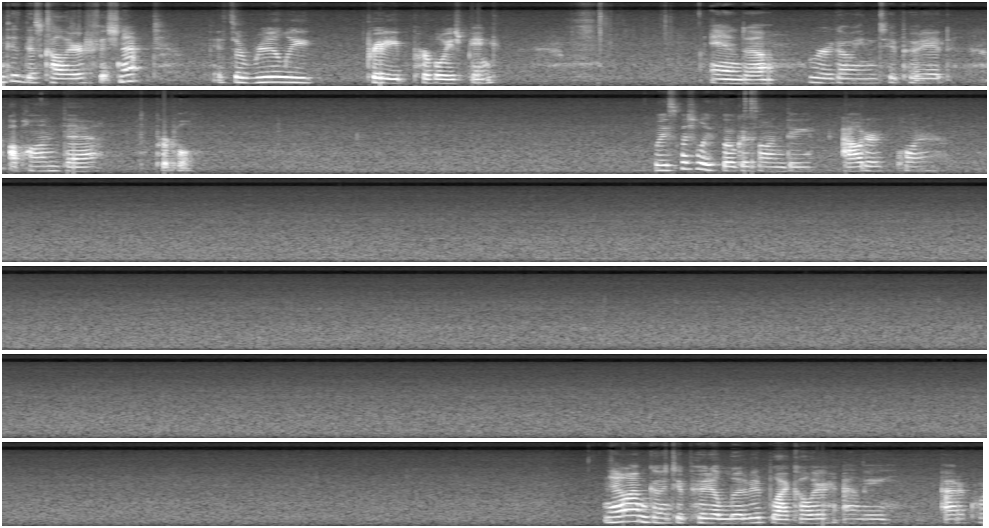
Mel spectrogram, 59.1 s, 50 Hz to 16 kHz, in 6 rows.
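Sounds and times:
faint background hiss: 0.0 - 59.0.

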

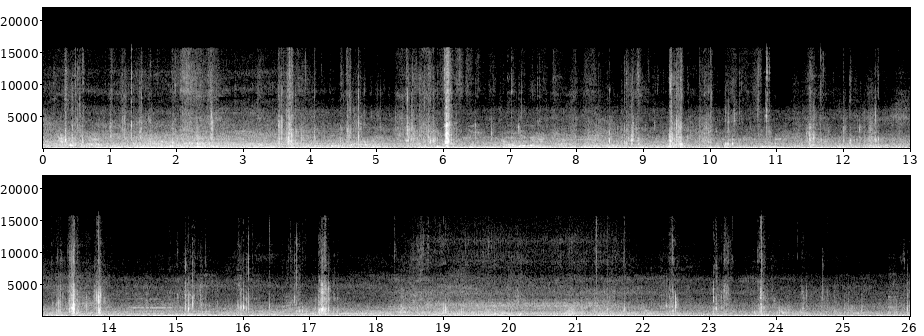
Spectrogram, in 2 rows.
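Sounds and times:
low outdoor rumble: 0.0 - 26.0.

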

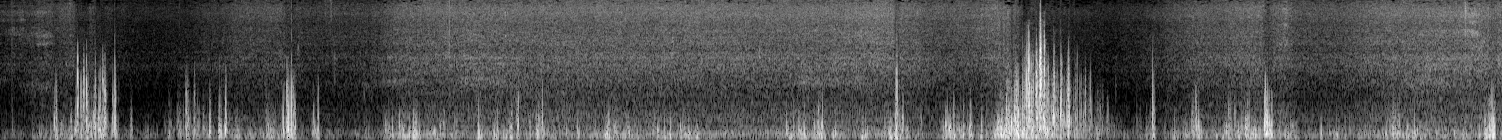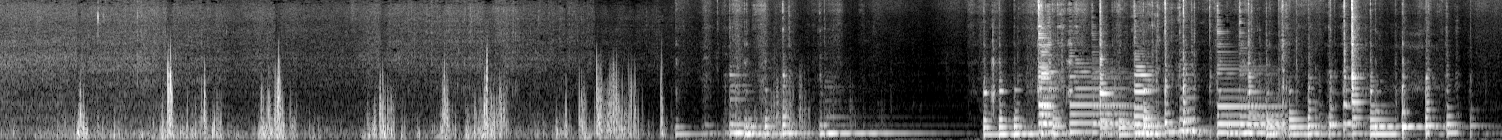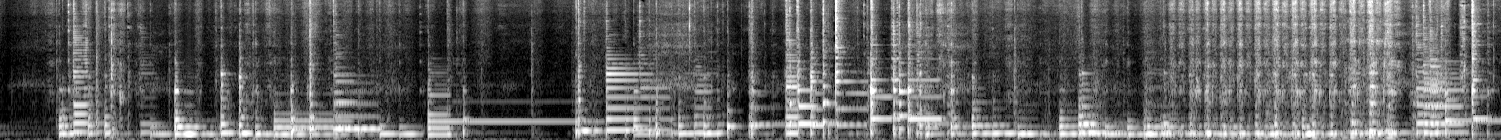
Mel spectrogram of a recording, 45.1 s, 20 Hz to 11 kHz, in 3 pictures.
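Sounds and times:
wind buffeting microphone: 0.3 - 23.8.

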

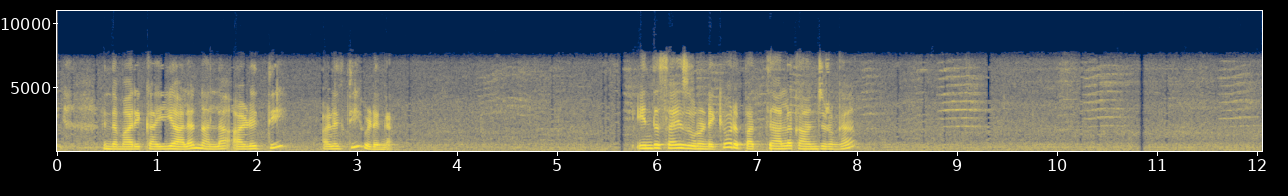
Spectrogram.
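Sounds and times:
low background noise: 0.0 - 12.0
faint high-pitched animal calls: 8.8 - 9.4, 10.2 - 10.8, 11.6 - 12.0.

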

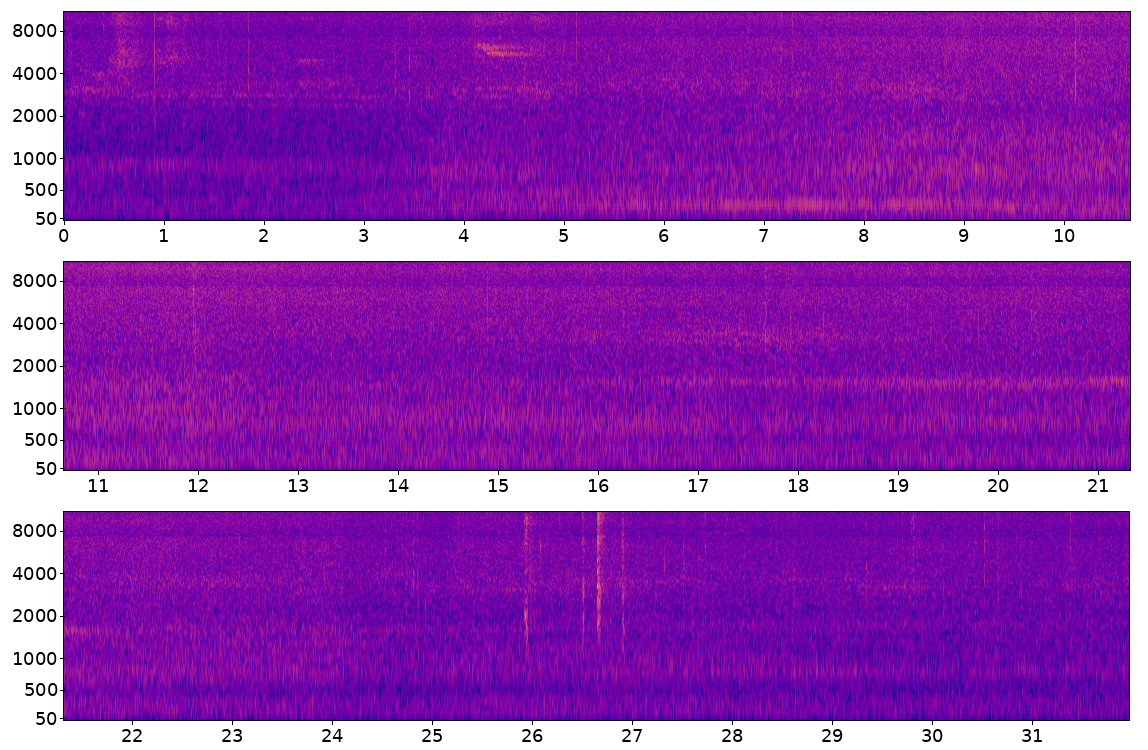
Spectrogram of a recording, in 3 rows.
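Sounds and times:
outdoor background noise: 0.0 - 31.9.

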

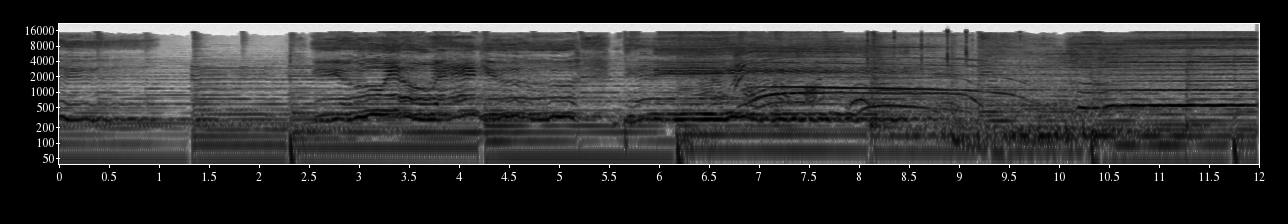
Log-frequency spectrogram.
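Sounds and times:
women singing a ballad duet: 0.0 - 1.6, 2.4 - 12.0
backing music: 0.0 - 12.0
panel whooping and cheering: 6.2 - 10.5.

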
